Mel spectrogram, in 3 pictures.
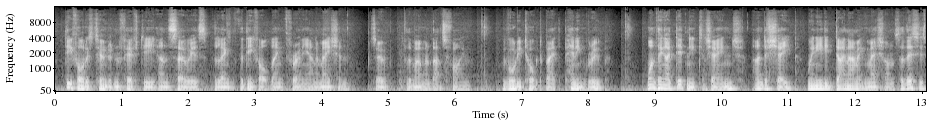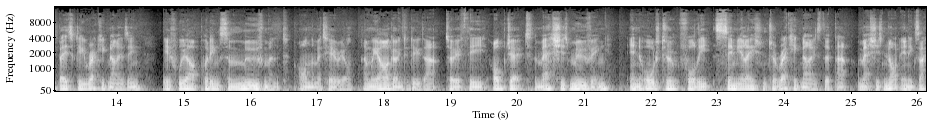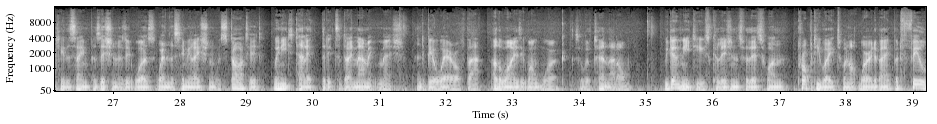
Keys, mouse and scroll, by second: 6.4 click, 8.5 click, 10.7 click, 11.1-12.2 scroll down 1, 31.3 click, 35.0 click, 35.1-35.7 scroll down 1, 36.3-36.7 scroll down 1, 38.8 click.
